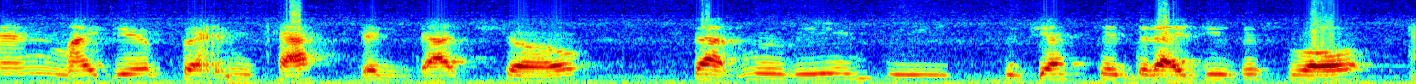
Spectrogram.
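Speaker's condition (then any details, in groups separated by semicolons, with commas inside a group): Cerebral palsy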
